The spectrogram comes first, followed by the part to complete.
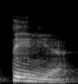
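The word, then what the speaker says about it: Taenia: A teníase, ela tem como agente etiológico, causador da doença, um verme plateuminto chamado tênia. Se escreve assim, ó, taínia. Tênia sp.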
